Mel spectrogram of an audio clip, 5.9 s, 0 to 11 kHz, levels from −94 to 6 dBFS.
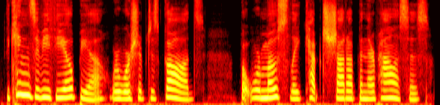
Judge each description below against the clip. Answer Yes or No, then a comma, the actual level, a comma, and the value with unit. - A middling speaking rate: Yes, average, 175 wpm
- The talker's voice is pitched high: Yes, high, 235 Hz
